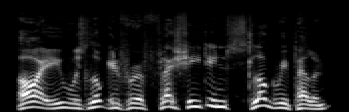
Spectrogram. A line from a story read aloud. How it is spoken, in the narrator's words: growled Hagrid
